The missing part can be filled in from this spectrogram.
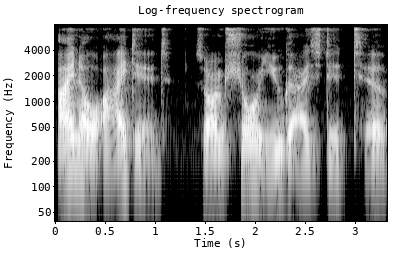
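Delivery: soft, tongue-in-cheek, sarcastic little voice. Wrapping up a comparison video for viewers, in a little sarcastic voice. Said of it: "I'm doing that little sarcastic voice".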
